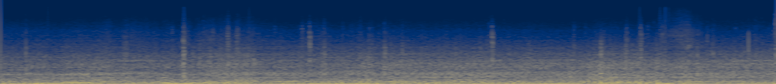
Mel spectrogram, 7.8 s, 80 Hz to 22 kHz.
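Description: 2014 Porsche 981 Boxster's 2.7-litre flat-six pulling away and running at moderate revs, a deep steady drone heard from inside the cabin, its pitch rising briefly and dropping back about a second and a half in.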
